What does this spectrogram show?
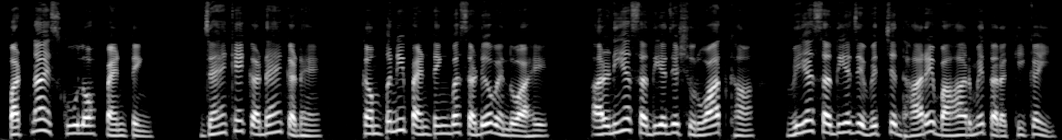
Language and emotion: Sindhi, neutral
